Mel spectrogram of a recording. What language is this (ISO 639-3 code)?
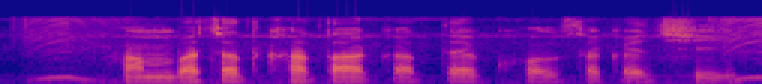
mai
